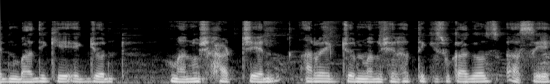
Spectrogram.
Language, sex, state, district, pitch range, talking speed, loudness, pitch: Bengali, male, Assam, Hailakandi, 125-135 Hz, 120 wpm, -14 LUFS, 130 Hz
